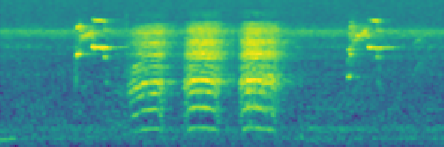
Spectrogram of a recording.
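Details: Chestnut-eared aracari in a backyard in the Brazilian Cerrado: three loud, grating calls in quick succession, bracketed by thin high chirps, over a constant high-pitched insect drone.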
